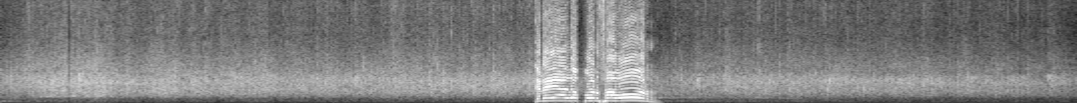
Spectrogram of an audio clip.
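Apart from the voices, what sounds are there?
audience applause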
